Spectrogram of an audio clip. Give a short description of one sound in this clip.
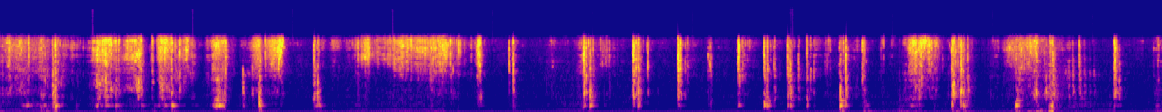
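Pages of a book rustle as a hand flips them.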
